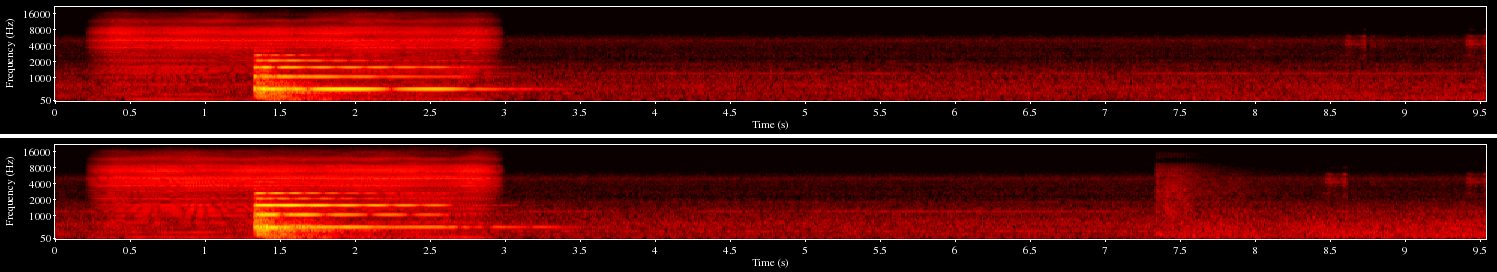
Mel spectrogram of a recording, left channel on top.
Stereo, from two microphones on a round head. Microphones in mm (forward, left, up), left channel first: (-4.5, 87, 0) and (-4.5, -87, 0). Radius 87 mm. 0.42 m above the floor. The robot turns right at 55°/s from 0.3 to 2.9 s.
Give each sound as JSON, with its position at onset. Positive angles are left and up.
{"t": 1.3, "sound": "a piano", "azimuth_deg": 165, "distance_m": 1.2}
